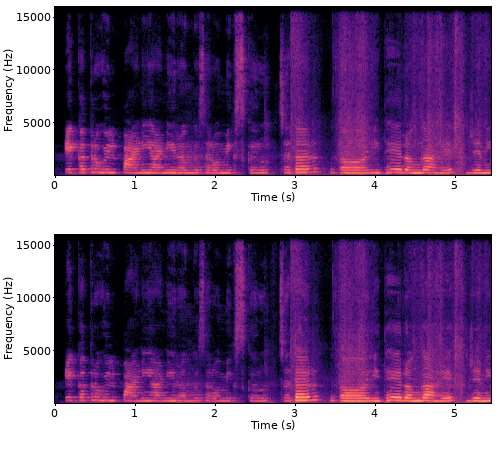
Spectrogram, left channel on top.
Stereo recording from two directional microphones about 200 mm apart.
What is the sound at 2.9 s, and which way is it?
Speech, 5° left (ahead or behind).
